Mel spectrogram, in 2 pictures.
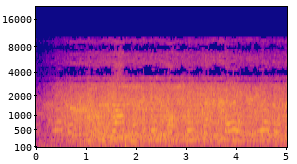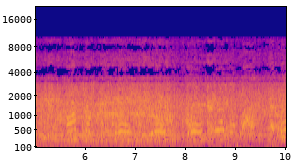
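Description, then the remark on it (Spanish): A coded radio message from a Cuban intelligence service to its spies plays steadily for the whole stretch: a narrow, crackly shortwave signal carrying wavering voice-like tones and short Morse-like pips marking the end of words, over a constant hiss. “Es como clave morse. Usted escucha unos piticos que es tip, tip.”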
